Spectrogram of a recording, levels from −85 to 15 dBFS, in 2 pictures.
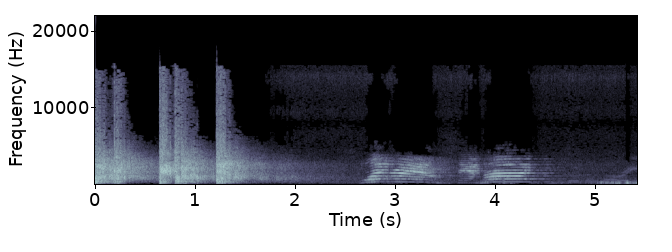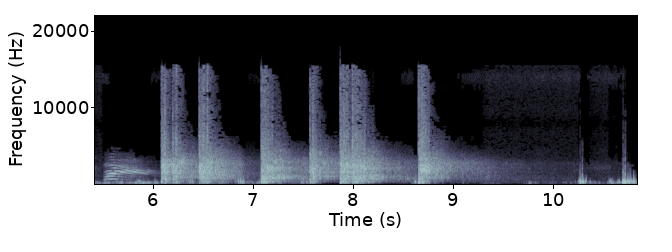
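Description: At 0.83 to 0.87 s there is a brief smear, a short concealed packet loss. About 20 ms of audio arrived too late to decode, and the receiver bridged the gap by extending the preceding sound before blending back.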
